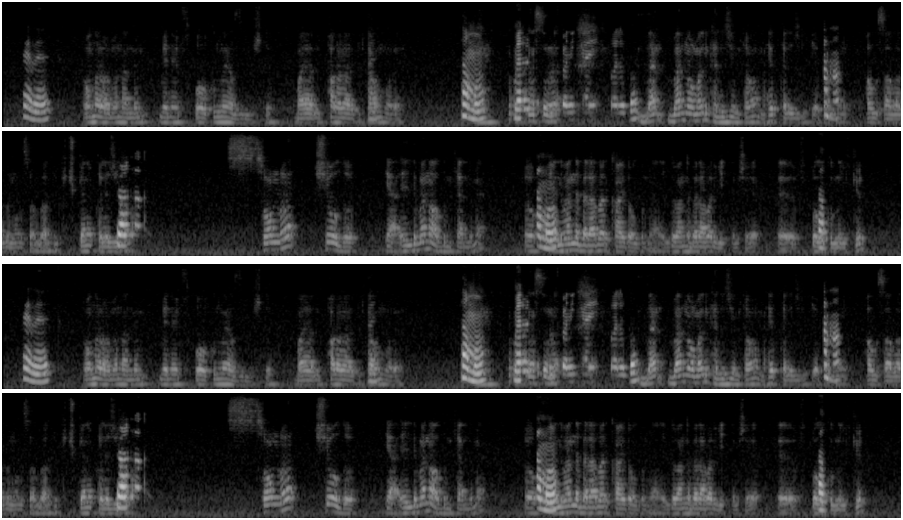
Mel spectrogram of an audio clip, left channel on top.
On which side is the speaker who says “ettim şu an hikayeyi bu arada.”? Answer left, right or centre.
Right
